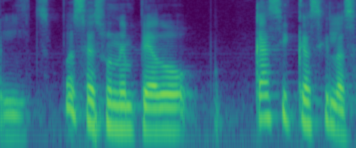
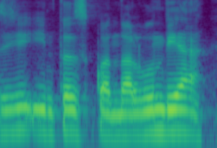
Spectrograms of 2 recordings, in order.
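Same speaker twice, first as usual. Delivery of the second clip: ordinary talk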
